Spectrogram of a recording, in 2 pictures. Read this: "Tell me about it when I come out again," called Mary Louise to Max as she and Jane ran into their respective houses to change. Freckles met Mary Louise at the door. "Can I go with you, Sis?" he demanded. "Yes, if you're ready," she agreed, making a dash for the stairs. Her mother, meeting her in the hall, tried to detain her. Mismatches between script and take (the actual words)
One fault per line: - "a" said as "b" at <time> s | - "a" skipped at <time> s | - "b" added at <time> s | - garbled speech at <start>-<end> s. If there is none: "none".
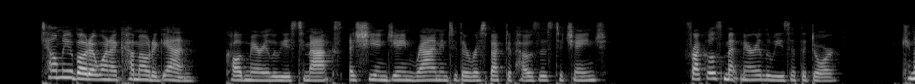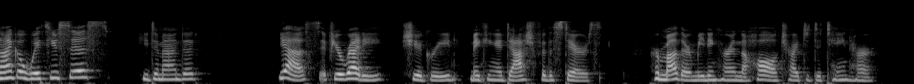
none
